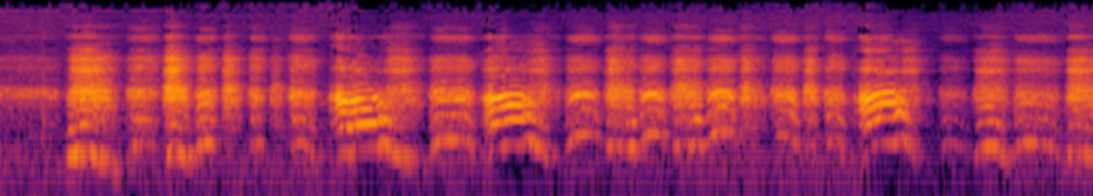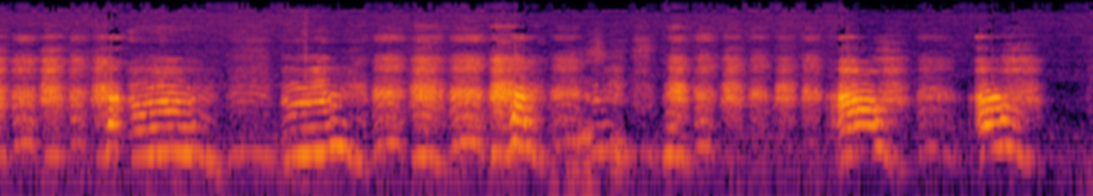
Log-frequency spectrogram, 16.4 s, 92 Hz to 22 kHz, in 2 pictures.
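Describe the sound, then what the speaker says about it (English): A performer gives heavy breathing, gasps and moaning for an animated film's sound recording, a close, continuous run of breathy vocal bursts and groans. "It's heavy breathing and moaning, and it's take 15."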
